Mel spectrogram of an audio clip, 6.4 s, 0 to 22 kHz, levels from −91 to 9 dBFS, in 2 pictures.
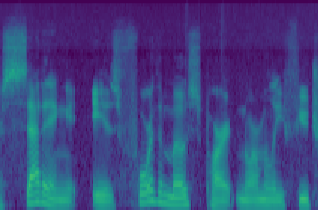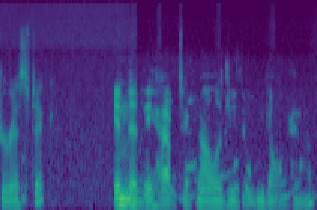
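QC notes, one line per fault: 4.61–4.66 s and 5.55–6.32 s, speech suppressed in double talk: the speech dips briefly by about 5 dB, then for roughly half a second by about 10 dB. This is likely an echo canceller ducking while both sides spoke. The waveform envelope sags.
4.90–5.14 s, 5.46–5.72 s and 6.01–6.09 s, other side's voice leaking through: a faint second voice sits about 15 to 20 dB under the speech, likely loudspeaker echo the canceller missed. It shows as harmonic traces beneath the main spectrogram energy.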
